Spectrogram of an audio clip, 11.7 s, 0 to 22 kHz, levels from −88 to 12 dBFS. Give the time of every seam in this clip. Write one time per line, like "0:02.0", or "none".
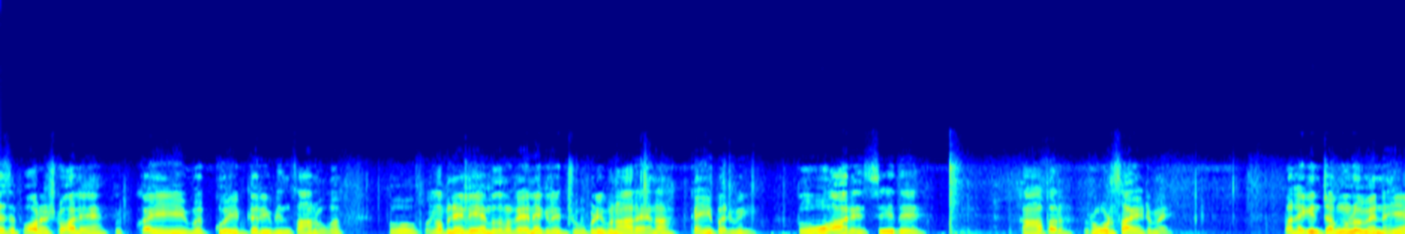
none

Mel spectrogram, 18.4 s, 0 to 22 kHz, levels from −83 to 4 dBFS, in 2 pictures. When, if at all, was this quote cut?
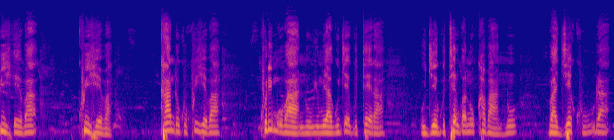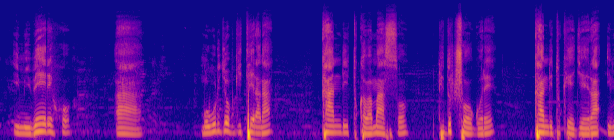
0:13.1

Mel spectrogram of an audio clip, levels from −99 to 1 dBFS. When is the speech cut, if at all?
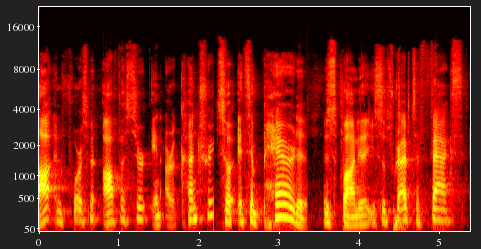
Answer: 0:02.2
0:03.4

